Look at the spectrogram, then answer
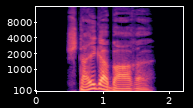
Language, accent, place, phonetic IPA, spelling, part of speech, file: German, Germany, Berlin, [ˈʃtaɪ̯ɡɐˌbaːʁə], steigerbare, adjective, De-steigerbare.ogg
- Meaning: inflection of steigerbar: 1. strong/mixed nominative/accusative feminine singular 2. strong nominative/accusative plural 3. weak nominative all-gender singular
